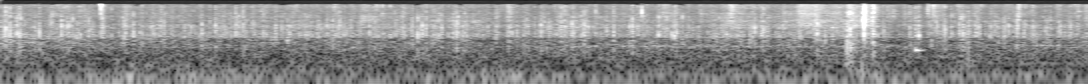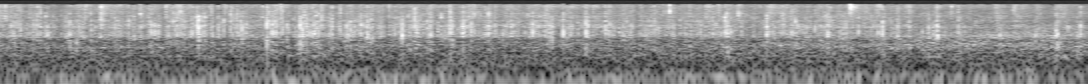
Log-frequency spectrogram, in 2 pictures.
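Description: Light rain falling: many small drop ticks over a steady low rumble, with one louder click about five seconds in.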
